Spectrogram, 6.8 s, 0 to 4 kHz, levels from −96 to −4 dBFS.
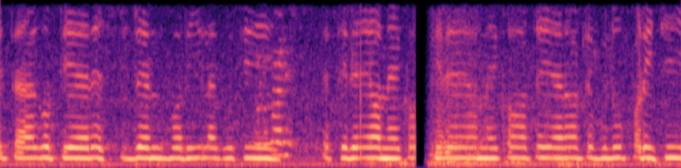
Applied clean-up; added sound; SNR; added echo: none; none; none; none.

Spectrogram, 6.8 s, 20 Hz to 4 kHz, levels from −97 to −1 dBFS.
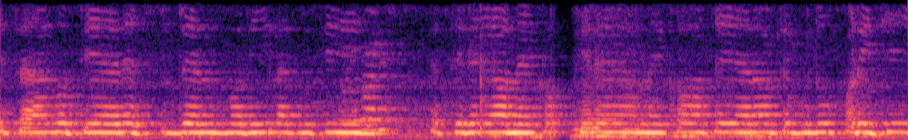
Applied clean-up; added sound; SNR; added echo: none; none; none; reverberation time 0.7 s.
